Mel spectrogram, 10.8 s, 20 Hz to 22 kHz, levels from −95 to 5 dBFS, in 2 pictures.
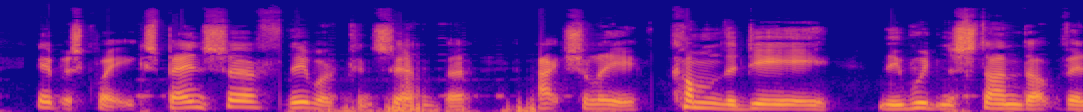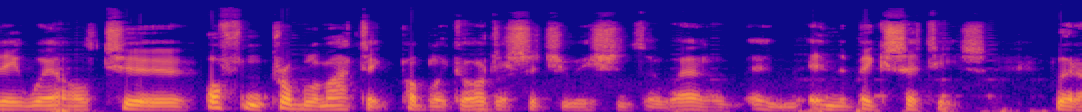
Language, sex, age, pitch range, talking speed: English, male, 60-79, 145-230 Hz, 175 wpm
